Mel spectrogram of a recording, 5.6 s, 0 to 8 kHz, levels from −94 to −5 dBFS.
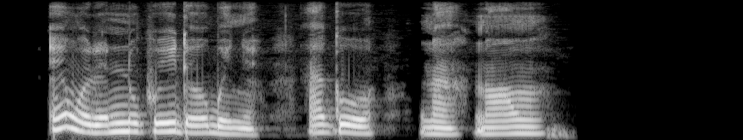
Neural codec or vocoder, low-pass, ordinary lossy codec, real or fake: none; none; none; real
